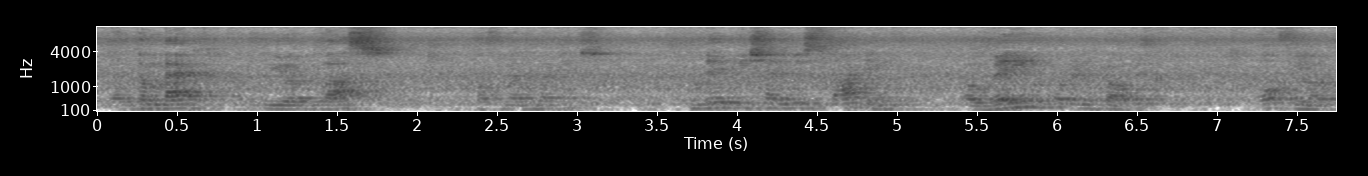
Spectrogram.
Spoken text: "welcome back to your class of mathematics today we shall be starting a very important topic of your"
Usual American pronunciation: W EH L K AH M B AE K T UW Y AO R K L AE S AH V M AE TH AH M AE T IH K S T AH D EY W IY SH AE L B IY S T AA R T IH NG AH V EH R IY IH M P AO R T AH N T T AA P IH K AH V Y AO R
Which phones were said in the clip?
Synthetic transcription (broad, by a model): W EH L K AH M B AE K T UW Y AO R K L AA S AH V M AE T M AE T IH S T AH D EY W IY SH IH L B IY S T AA R T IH NG AH V EH R IY IH M P AO R T AH N T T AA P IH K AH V Y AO R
